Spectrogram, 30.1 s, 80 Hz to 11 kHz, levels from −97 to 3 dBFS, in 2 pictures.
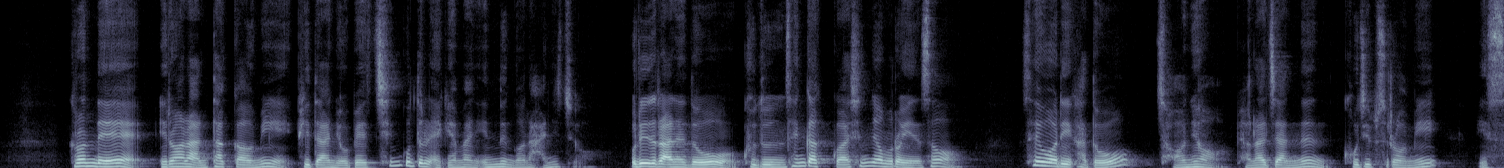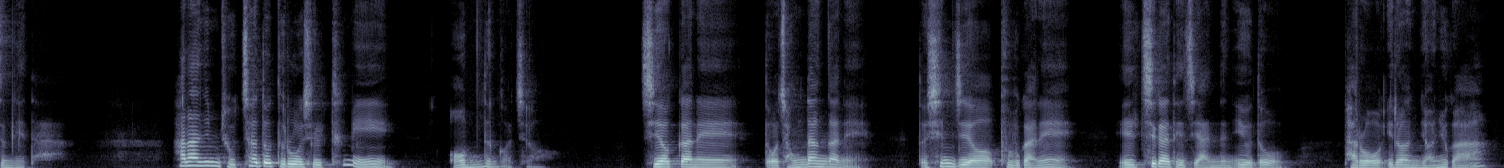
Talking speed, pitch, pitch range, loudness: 235 characters per minute, 160 Hz, 150-190 Hz, -27 LUFS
